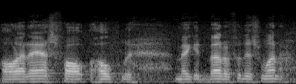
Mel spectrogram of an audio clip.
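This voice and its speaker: A man's voice: medium pitch, flat delivery, quick pace, vocal fry, a bit bright, slight background noise, rough recording. A man chairing a county board meeting in an easygoing, polite way.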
